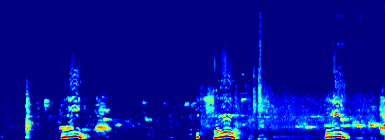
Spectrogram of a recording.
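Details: Asian koel (koyal) trying to communicate: three loud, arched whistled notes that rise then fall, spaced about two to three seconds apart, with scattered clicks and faint background noise between them.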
